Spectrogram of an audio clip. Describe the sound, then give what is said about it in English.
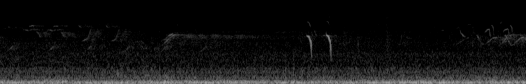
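A large bird calls in a few faint, brief, high cries, including two sharp chirps, over a steady low rumble. “Definitely a large bird.”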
